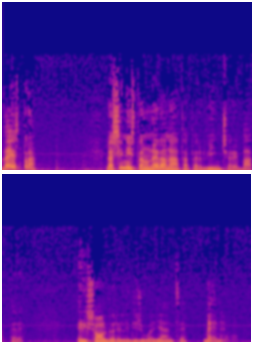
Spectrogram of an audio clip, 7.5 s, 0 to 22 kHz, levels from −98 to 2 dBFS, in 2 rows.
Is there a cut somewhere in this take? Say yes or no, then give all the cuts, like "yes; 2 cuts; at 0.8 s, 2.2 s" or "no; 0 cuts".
no; 0 cuts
